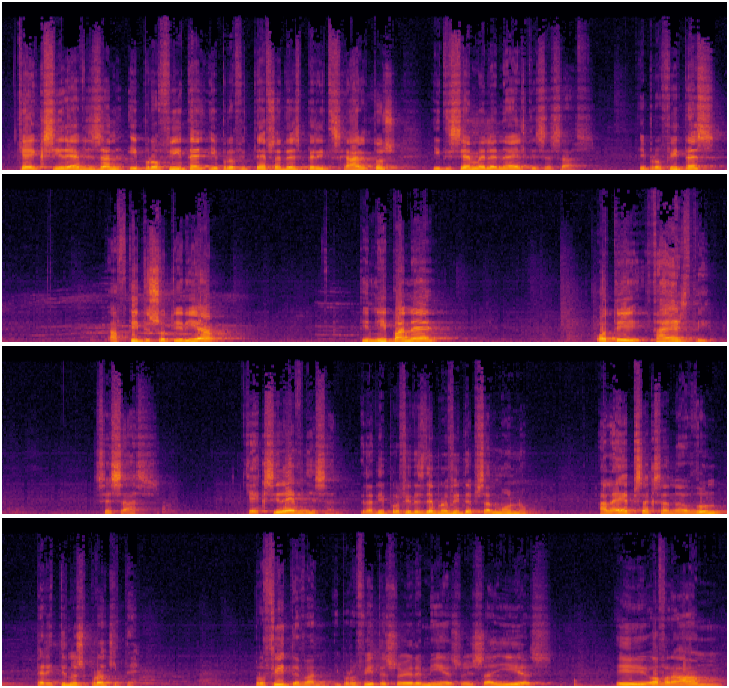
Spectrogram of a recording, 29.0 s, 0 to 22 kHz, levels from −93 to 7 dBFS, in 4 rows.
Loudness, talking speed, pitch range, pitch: -19 LUFS, 110 wpm, 150-220 Hz, 170 Hz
